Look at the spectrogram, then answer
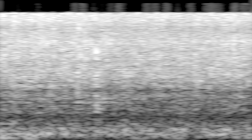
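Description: Beef sausages browning in a pan give off a dense, steady hiss of fat sizzling, close and continuous with no voices.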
